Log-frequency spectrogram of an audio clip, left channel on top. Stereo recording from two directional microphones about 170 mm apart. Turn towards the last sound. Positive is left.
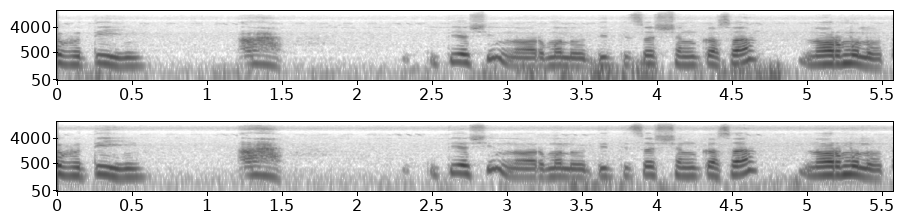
turn(degrees=0)  # may be behind; listen again after turning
